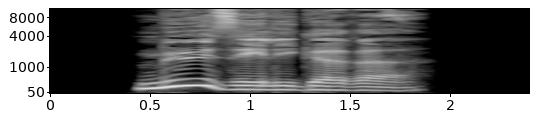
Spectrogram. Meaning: inflection of mühselig: 1. strong/mixed nominative/accusative feminine singular comparative degree 2. strong nominative/accusative plural comparative degree
- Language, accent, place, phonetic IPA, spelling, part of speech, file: German, Germany, Berlin, [ˈmyːˌzeːlɪɡəʁə], mühseligere, adjective, De-mühseligere.ogg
